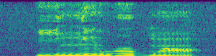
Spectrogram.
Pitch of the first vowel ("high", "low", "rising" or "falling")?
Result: low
